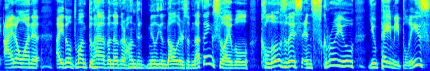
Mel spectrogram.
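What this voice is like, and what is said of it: Put-on Russian accent. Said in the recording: “my best Russian accent.”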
